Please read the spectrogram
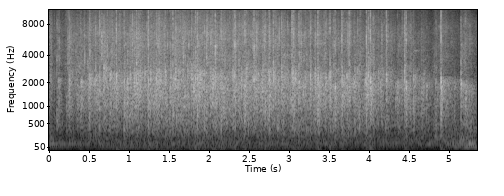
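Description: Audience applauding loudly, a dense patter of many hands clapping that thins out into a few last claps near the end.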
